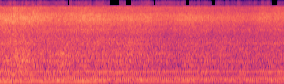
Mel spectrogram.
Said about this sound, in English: we want to pressure wash this because we want that vent plug to be wide open so that the gearbox can breathe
